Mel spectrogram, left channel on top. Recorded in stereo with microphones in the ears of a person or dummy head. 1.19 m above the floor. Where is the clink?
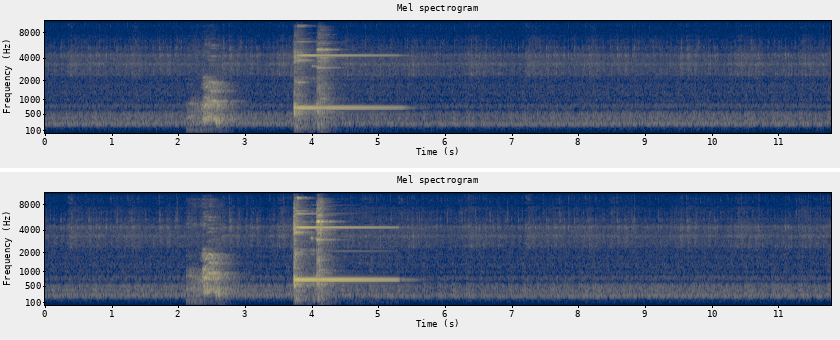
I don't hear a clink.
